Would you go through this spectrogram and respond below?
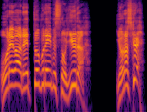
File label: Emo Warcry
